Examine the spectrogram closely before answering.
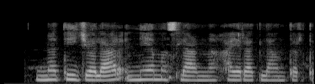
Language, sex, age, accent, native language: Uzbek, female, under 19, Toshkent shahri, Uzbek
